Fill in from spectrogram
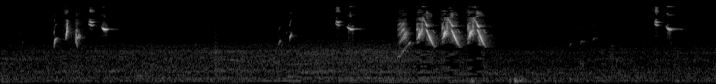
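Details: European goldfinch from eastern Algeria, a cage bird, giving scattered high thin chips, then a short burst of four buzzy twittering notes, and a final pair of chips after a pause; quiet room background.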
